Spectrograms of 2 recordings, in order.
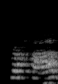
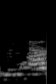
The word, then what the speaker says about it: Rahab: be cool, especially like Rahab. I like it pronounced that way, but everyone says Rahab, and it's kind of like, oh, Rehab. I can't handle that.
